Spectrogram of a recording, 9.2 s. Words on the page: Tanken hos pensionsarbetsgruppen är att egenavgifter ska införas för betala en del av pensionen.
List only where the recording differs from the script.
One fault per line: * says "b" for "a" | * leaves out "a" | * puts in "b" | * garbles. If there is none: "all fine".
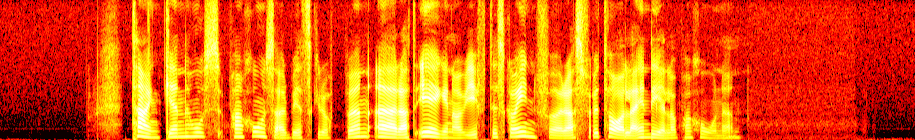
all fine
